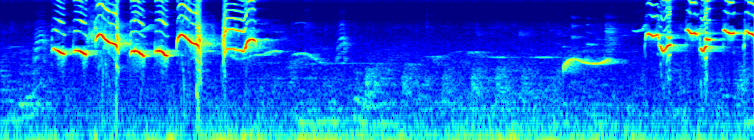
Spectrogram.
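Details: Female white-rumped shama giving calls meant to draw other shamas into singing: a quick run of six bright downslurred whistles, a rising harsh note, a quiet gap with one lower drawn whistle, then fast high whistled notes again.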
